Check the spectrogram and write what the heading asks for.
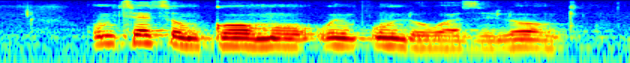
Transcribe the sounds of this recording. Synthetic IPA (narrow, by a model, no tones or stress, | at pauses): um̩tʰɛtʰom̩ɡ̥ʱɔmɔweɱfundʱɔkwazɛlɔːŋkʼɛ̥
